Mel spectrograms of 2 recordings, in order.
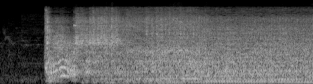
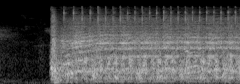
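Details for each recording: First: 1966 Barn-find Corvair being revived after supposedly about 20 years parked: catches and roars, then runs unevenly with surging, sagging pitch, sometimes loud and making power, other times not. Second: Barn-find Chevy Corvair being revived, new ignition parts, spark plugs removed: starter spins engine with smooth, even whir, no knocking, clatter or binding; turns over freely, healthy internally, normal cranking.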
